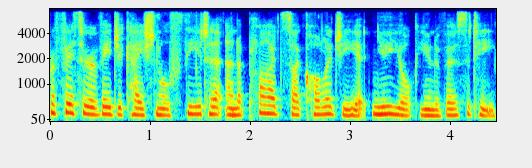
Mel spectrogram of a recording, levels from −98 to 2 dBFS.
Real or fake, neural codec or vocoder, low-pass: real; none; 7.2 kHz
